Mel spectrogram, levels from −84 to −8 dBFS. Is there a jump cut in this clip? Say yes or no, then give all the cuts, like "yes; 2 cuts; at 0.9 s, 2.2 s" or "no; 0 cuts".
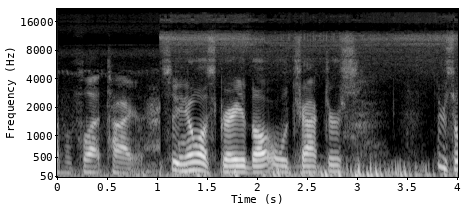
yes; 1 cut; at 0.9 s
